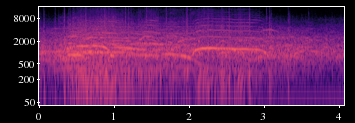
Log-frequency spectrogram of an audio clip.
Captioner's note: audience cheering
